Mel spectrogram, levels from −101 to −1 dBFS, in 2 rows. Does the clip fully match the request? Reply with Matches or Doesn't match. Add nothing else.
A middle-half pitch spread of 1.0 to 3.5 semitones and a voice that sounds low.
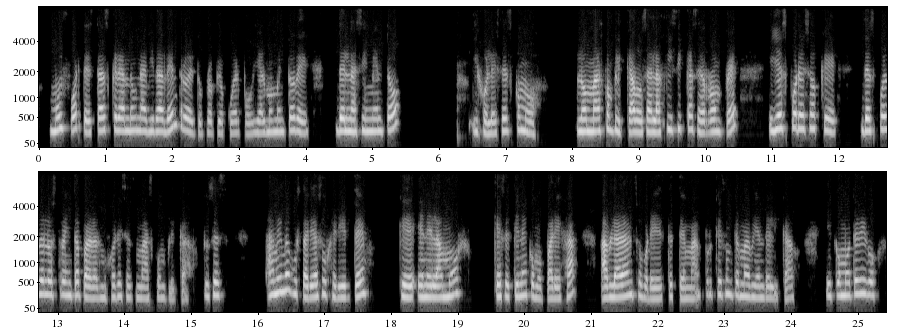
Doesn't match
